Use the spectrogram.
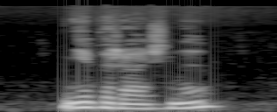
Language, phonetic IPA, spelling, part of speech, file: Polish, [ˌɲɛvɨˈraʑnɨ], niewyraźny, adjective, LL-Q809 (pol)-niewyraźny.wav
